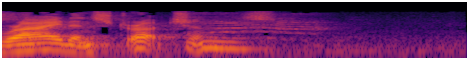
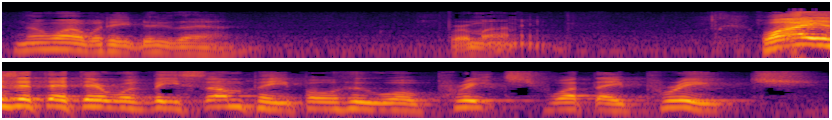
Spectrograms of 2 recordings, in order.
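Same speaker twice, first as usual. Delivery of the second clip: ordinary talk, nothing marked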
